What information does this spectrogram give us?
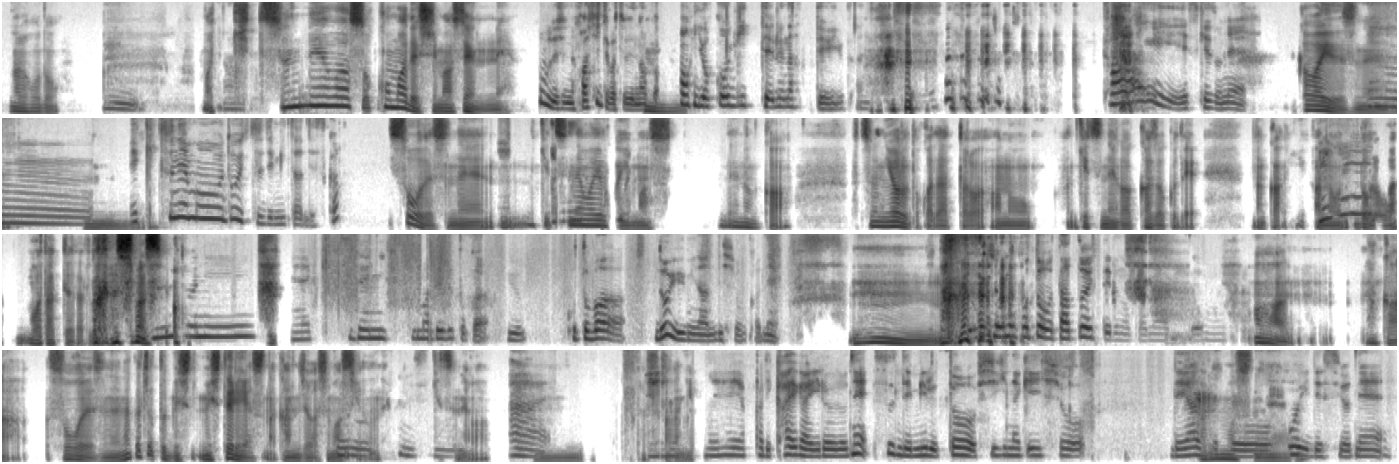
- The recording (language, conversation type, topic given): Japanese, unstructured, 自然の中で不思議な現象を目撃したことはありますか？
- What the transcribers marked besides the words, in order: distorted speech; unintelligible speech; tapping; laugh; other background noise; chuckle; unintelligible speech; unintelligible speech; laughing while speaking: "渡ってたりとかしますよ"; static; unintelligible speech; unintelligible speech; laugh; unintelligible speech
